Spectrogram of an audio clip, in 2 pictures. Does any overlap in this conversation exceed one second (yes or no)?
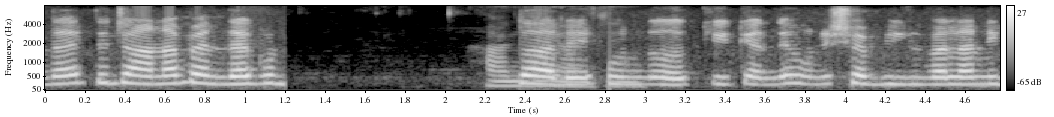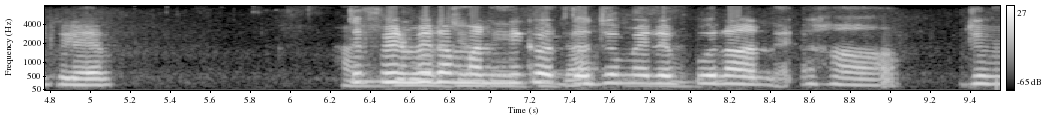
yes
